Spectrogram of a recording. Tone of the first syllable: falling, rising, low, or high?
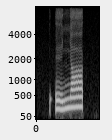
low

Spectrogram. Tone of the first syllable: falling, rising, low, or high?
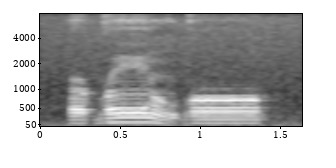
low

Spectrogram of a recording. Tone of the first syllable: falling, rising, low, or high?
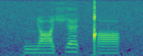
low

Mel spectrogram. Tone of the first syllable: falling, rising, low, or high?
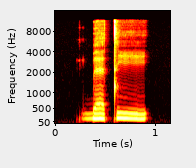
low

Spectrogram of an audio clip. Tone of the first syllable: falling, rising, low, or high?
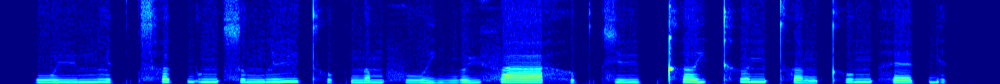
rising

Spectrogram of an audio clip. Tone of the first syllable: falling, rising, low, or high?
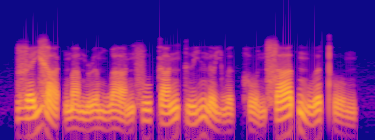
rising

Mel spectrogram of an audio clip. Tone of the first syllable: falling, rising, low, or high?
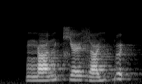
rising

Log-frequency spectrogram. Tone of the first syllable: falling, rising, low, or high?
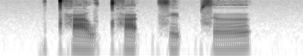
low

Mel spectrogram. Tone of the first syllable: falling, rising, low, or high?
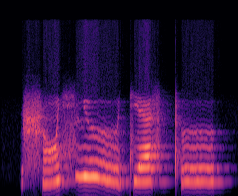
rising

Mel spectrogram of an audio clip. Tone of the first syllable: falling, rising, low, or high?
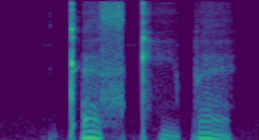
falling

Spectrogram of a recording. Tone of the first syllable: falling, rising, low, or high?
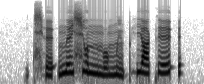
low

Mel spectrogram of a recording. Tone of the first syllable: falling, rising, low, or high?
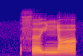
low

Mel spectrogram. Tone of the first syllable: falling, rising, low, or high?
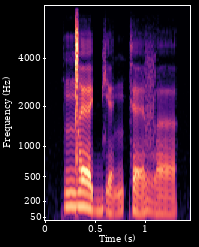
falling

